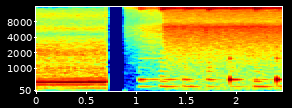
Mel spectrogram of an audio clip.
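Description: A steady low hum cuts off abruptly less than a second in. After a brief dead silence, faint background music with soft, short notes begins.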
